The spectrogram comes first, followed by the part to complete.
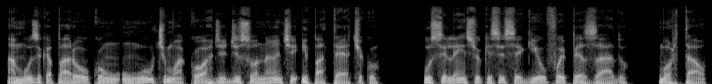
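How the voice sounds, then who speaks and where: Very deep man narrating a drama story, dry close sound, measured. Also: slightly rough, no echo.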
